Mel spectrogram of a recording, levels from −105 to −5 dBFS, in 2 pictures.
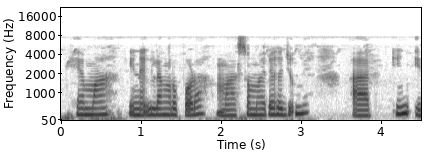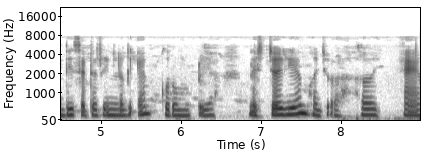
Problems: none marked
